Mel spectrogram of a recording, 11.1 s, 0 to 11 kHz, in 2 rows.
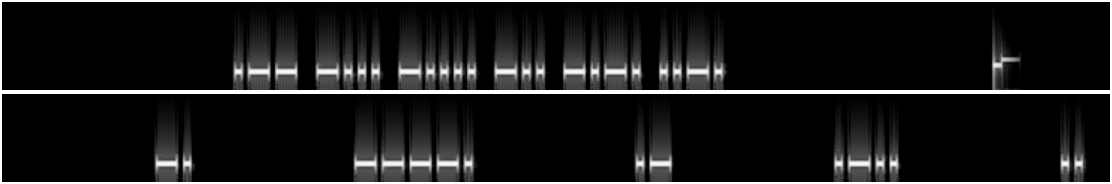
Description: Morse code, heard as a keyed tone, about 36 wpm, spaced as for 16 wpm, 700 Hz. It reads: WB6DCF N9ALI
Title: USA Call Signs - 8x Character Spacing - 35wpm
